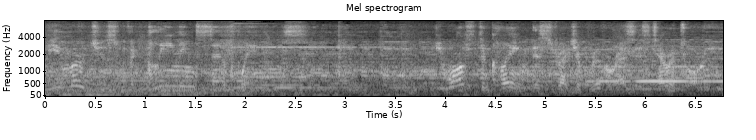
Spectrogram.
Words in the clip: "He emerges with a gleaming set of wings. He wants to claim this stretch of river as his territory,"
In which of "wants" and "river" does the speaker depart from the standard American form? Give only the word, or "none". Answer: none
